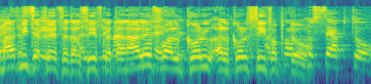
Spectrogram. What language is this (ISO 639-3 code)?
heb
